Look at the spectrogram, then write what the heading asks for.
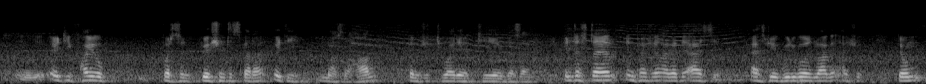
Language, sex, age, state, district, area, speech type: Kashmiri, male, 45-60, Jammu and Kashmir, Ganderbal, rural, spontaneous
